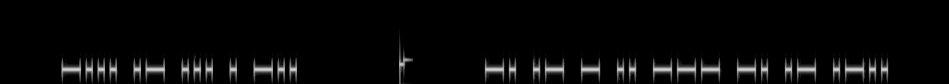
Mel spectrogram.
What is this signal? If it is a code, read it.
Morse code, heard as a keyed tone, about 20 wpm, 700 Hz. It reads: BASED NATIONAL
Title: Sets of 2 Words - New Word Drill - 20wpm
